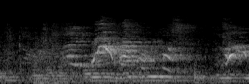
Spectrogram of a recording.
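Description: Chatter of several people in a room, with a louder, high-pitched voice standing out from about a second in.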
